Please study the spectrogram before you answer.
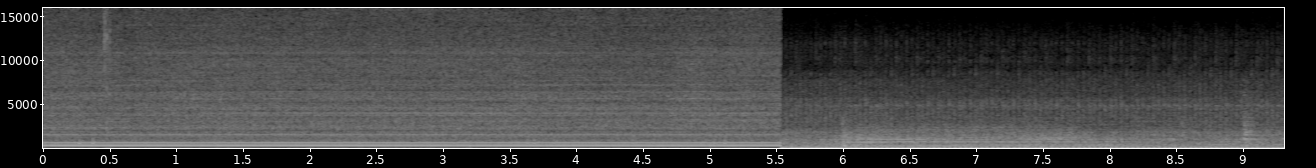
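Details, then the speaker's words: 1964 Clark Clipper forklift after mast cylinder rebuild, lifting the mast: steady high pump whine then rougher noise as the hydraulic pump sucks air; fluid low. "I think we're out of Yeah. Yeah, I hear it. We are out of fluid. I'm going to shut it off."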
